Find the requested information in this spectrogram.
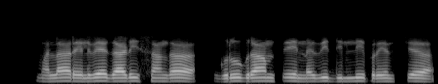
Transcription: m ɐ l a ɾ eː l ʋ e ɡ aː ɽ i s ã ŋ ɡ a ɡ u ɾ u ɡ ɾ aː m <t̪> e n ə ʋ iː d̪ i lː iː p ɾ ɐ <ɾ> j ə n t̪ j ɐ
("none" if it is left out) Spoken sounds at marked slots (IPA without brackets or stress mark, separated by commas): t̪, none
